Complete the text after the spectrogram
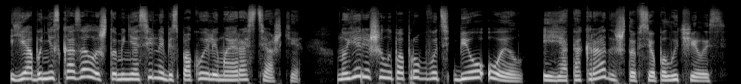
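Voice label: F RU drama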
